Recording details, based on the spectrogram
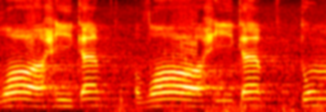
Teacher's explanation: اس کو ایک الف کی مقدار کھینچ کر پڑھیں گے. ہا کے نیچے پڑھی حرکت ہے اور کاف کے اوپر بھی پڑھی حرکت ہے. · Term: مدہ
